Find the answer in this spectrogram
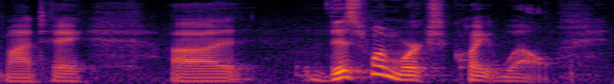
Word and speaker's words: MATE: But the Mate desktop, which I believe is pronounced Mate, this one works quite well.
